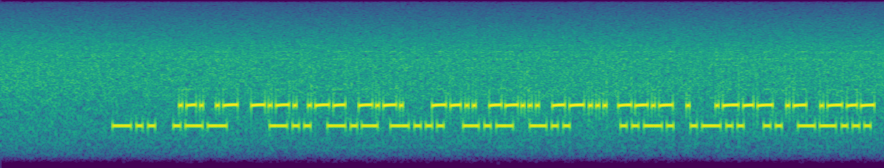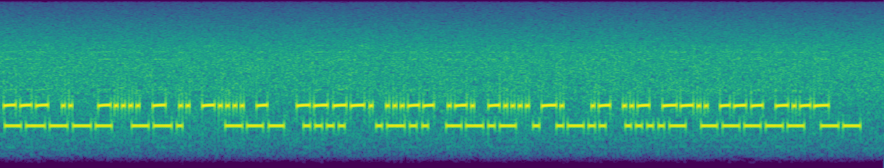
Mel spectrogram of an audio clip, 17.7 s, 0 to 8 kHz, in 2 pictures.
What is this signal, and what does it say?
Morse code, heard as two keyed tones, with radio static. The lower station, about 21 wpm, 760 Hz: DW DKBKD FLI70G OH LQEL40M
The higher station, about 33 wpm, 1150 Hz: RACWC Z77QE JAJOI 6TI6T 93R6N AUZOY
